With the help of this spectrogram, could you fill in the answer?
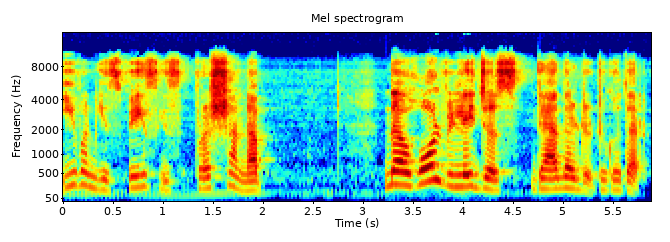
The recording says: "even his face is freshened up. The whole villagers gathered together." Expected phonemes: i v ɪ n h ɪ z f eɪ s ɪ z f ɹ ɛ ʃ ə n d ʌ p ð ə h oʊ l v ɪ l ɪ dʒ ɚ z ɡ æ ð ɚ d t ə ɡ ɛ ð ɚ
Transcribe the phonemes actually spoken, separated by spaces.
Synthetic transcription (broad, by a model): i v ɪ n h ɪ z f eɪ s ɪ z f ɹ ɛ ʃ ə n d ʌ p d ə h oʊ l v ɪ l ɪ dʒ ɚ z ɡ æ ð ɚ d t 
